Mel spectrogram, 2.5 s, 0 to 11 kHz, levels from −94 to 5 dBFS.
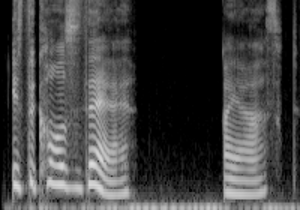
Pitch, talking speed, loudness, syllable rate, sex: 220 Hz, 145 wpm, -19 LUFS, 5.6 syllables/s, female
